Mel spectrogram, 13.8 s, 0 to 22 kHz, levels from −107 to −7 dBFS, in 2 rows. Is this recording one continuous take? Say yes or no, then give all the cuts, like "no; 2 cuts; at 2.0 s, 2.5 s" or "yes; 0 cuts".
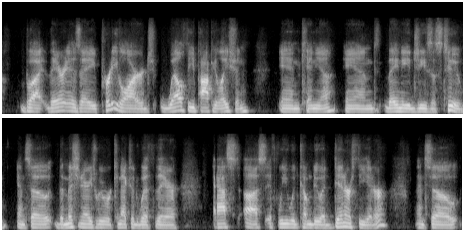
yes; 0 cuts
